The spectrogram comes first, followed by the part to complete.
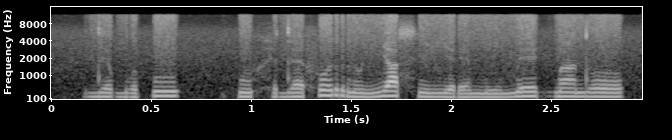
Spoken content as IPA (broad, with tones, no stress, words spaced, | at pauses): de˨ɡʷɪ˨pũ˦ | pũ˨ hɪ˨dɛ˨fo˦rũ˨ ɲa˦sĩ˨ɲe˨ ɾe˨m i˨meː˦ ɡ͡bã˦doː˦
